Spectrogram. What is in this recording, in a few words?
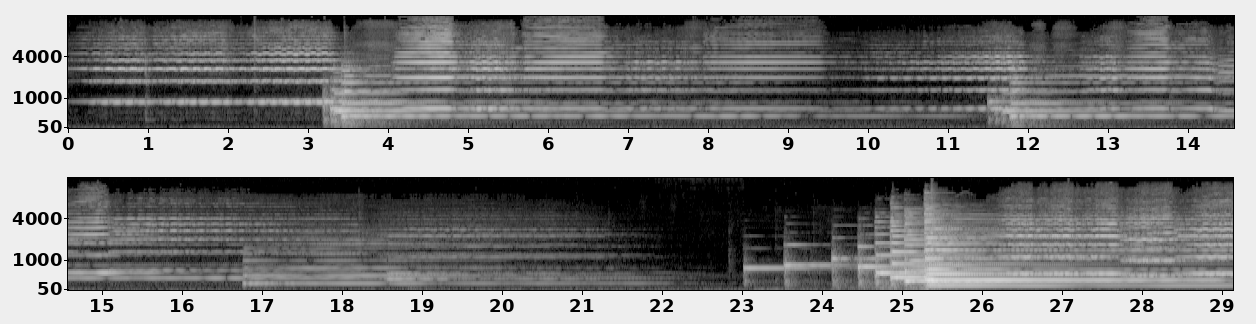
Piano Quartet, Tranquillo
